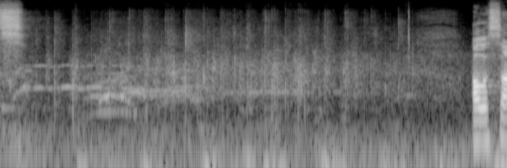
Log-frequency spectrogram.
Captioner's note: crowd clapping; crowd cheering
